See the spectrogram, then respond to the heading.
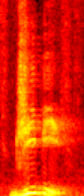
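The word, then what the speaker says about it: Gee Bee: And once it will load, this is GB. That is spelled Geebee.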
